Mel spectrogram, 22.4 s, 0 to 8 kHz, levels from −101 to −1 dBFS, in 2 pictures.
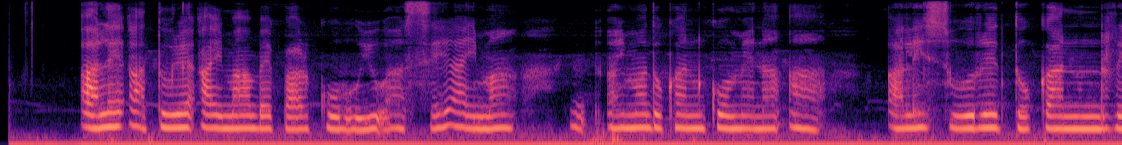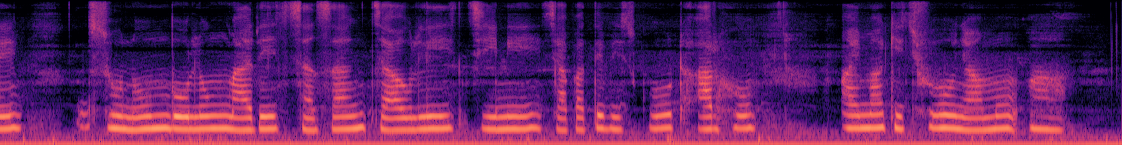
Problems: none marked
